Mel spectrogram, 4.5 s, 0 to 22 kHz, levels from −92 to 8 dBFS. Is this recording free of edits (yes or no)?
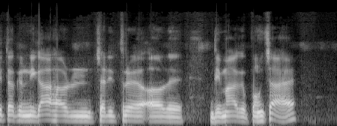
yes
